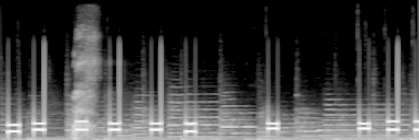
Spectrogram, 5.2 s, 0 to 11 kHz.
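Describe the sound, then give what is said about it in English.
Touch-tone DTMF beeps as a 10-digit phone number is keyed into an automated phone line: several short, clear dual-tone presses, irregularly spaced, with one brief noisy burst, over a steady low tonal background. “To have your call completed, please enter your 10-digit phone number after the tone.”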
